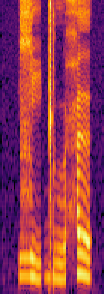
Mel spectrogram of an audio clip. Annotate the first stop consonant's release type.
click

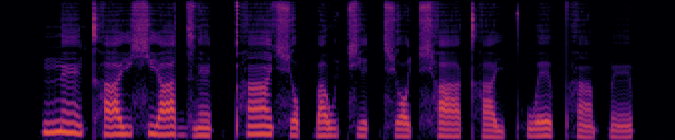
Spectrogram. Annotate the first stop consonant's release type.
aspirated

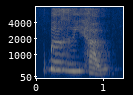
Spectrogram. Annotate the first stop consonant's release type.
implosive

